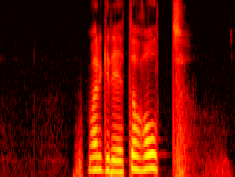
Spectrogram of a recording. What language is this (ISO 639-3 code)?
nor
